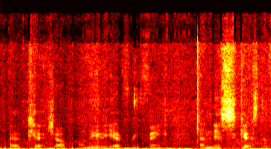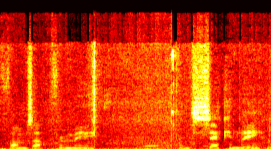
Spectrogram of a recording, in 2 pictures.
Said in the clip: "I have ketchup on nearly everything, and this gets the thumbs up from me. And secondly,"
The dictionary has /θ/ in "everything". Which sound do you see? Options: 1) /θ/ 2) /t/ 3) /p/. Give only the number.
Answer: 1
